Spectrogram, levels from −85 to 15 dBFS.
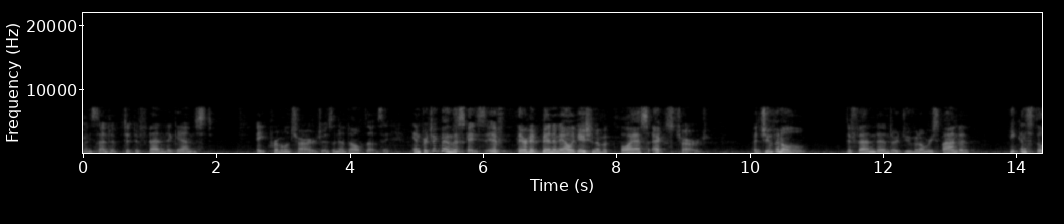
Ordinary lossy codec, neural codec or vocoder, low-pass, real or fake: AAC, 48 kbps; codec, 16 kHz, 4 kbps, FreqCodec, larger model; 7.2 kHz; fake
